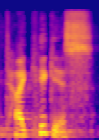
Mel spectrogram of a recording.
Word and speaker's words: Tychicus: about this name all right his name is taikikis and I promise you that is how you pronounce it and if it's not then you're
